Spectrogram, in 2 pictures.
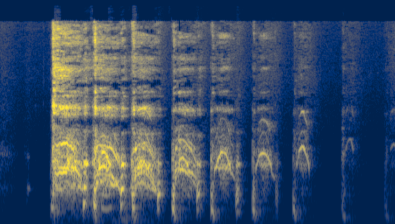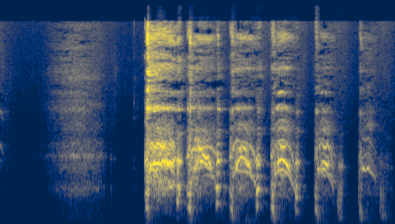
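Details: Two runs of rapid, voiced coughs, about seventeen in all, separated by one audible in-breath.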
